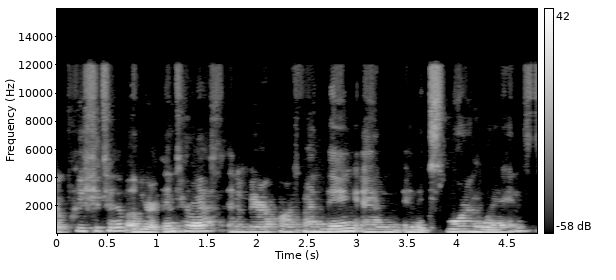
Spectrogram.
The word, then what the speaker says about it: AmeriCorps: AmeriCorps is alive and well, just spelled with a silent p. So think of apple core or core of the earth.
